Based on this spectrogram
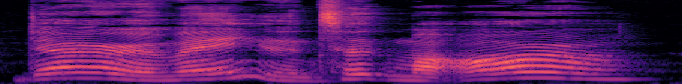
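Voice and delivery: lightly voiced sulky loser; mock whining victim. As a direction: whine like you just lost an arm. Voicing the armless victim.

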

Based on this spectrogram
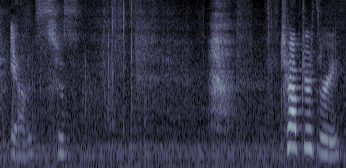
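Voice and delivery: ordinary delivery, nothing marked

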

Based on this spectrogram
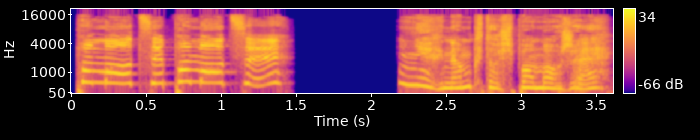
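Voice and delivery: high, loud cries from afar; high distant shouts for help; calling for help. Acted. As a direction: call out for rescue.

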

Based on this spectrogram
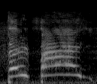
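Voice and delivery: high, loud yelled announcement; shouted announcement. Retold or imitated. Neighbors shouting out to announce the fight. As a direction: holler it out to the whole block.

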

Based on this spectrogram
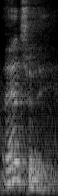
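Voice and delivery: "Anthony" softly, with a T for TH; low, quiet practice of "Anthony" with T; trying stage pronunciation. Shown as a demonstration. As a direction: tentatively try "Anthony" as AN-tuh-nee. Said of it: "Just like that?".

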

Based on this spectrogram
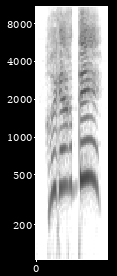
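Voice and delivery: high, loud excited call. A narrator's reading. Noah points out pedal boats to the cousins, excited call. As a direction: call out high to get everyone looking. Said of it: "lance Noah".

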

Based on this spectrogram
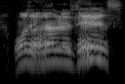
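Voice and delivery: ordinary delivery

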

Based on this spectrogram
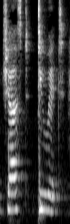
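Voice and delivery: loud, slow Just do it; slow emphatic slogan. Real, not acted. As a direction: drive each word of the slogan. Slogan advice.

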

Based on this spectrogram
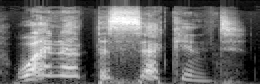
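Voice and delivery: very high, loud pleading question; frantic old woman's cry; feverish. A narrator's reading. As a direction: demand it feverishly at top pitch. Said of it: "said the old woman feverishly".

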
